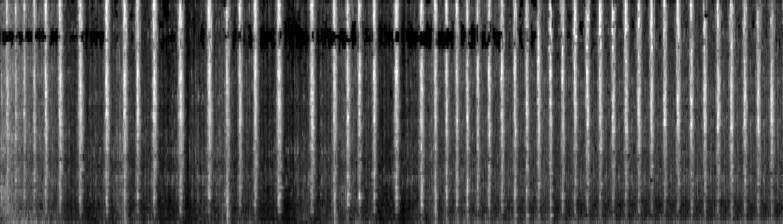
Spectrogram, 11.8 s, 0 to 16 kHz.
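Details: UD Nissan PKD 411 truck, NE6 six-cylinder diesel idling: a sharp, even chuff about four times a second from the intake side. Rockers were checked and working; a leaking intake valve was found and the valves replaced.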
